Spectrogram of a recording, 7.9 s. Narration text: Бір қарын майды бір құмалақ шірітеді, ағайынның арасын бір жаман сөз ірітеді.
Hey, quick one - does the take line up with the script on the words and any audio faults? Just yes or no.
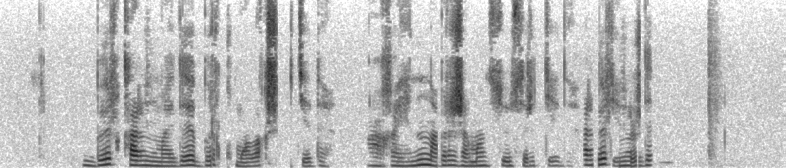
no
